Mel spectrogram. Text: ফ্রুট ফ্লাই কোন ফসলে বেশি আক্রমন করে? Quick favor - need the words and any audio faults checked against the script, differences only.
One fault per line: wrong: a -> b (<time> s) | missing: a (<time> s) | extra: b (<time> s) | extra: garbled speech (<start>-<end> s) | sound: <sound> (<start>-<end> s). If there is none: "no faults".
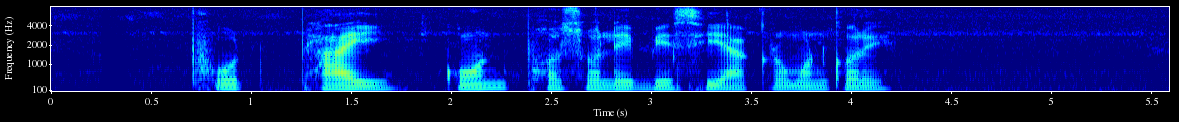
no faults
